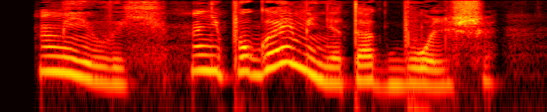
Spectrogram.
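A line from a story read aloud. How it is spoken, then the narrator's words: Purring tender voice. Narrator (Russian): мурлыкнула Мартиша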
